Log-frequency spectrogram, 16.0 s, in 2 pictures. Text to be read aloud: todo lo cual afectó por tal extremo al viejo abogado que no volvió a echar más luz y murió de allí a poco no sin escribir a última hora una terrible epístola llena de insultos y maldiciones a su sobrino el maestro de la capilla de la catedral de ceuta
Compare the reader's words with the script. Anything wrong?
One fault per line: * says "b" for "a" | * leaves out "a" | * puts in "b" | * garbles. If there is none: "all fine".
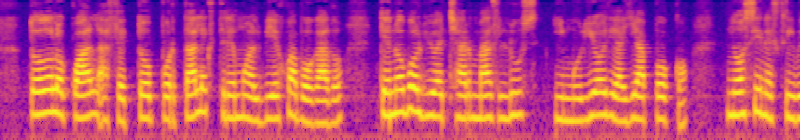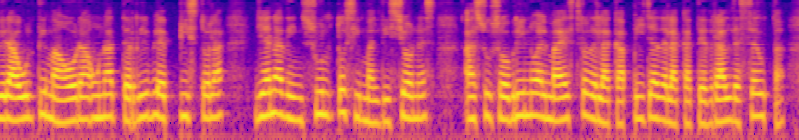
all fine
